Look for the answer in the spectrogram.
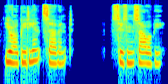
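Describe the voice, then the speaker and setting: A woman's voice: on the high side, little pitch movement, unhurried, dark tone, no room sound, studio quality, voice pushed up, natural voice. A woman voicing a humble, motherly countrywoman reading out her letter in an earnest, plain and respectful way. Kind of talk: audiobook dramatic reading.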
